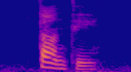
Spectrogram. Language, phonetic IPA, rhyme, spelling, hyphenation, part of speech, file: Hungarian, [ˈtɒnti], -ti, tanti, tan‧ti, noun, Hu-tanti.ogg
- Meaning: aunt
